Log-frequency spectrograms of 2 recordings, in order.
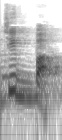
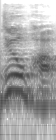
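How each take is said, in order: First: জিহ্বা read letter by letter as jihba, the way students say it; জিহ্বা with a plain h and b, as it is spelt; wrong pronunciation. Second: জিহ্বা said as jiubbha with a breathy bh; জিহ্বা with the h turned to u and bh; correct pronunciation. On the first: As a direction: say জিহ্বা as jih-ba, the common mistake. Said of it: "this is not জিহ্বা". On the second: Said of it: "উচ্চারণটা হবে জিহ্বা". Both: Shown as a demonstration.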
